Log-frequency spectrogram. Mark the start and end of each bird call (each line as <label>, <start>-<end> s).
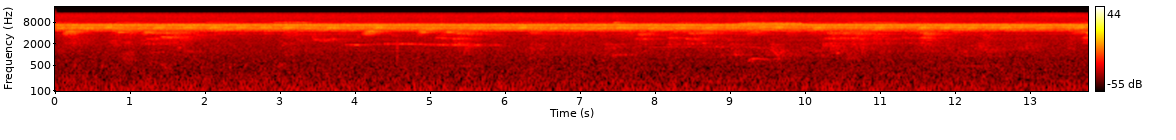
Cobalt-winged Parakeet (Brotogeris cyanoptera), 0.0-13.8 s
Hauxwell's Thrush (Turdus hauxwelli), 0.0-13.8 s
Mealy Parrot (Amazona farinosa), 0.0-13.8 s
unidentified bird, 2.8-3.9 s
Black-faced Antthrush (Formicarius analis), 3.5-5.9 s
Thrush-like Wren (Campylorhynchus turdinus), 7.1-13.0 s
Screaming Piha (Lipaugus vociferans), 9.0-9.8 s
unidentified bird, 10.1-13.8 s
